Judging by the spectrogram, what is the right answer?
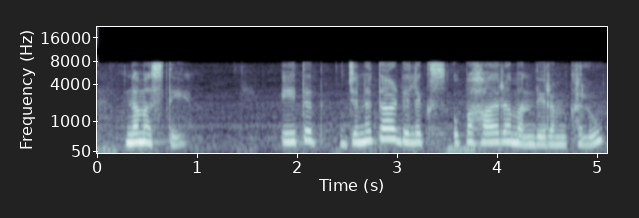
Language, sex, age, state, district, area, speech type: Sanskrit, female, 18-30, Karnataka, Dakshina Kannada, urban, spontaneous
